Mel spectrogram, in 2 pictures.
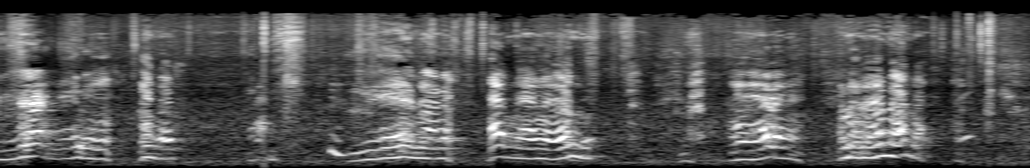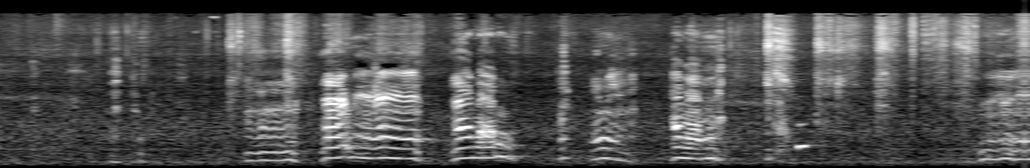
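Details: A small white terrier playing with a broom gives short, high, yelping barks and whiny cries in quick, uneven bursts; terrier.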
